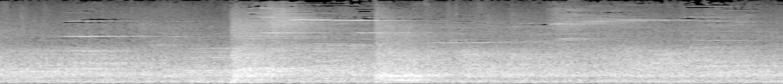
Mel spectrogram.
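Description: Subway train running in the station, its steel wheels squealing on the rails in thin high tones over a steady rumble, with two louder swells about three and five seconds in.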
